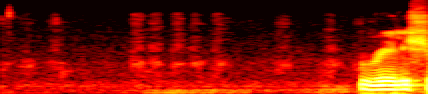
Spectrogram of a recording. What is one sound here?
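Fingers rub chalk pastel softly across paper.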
